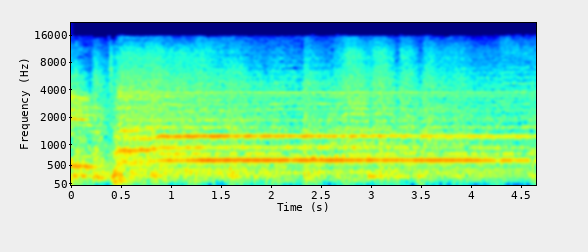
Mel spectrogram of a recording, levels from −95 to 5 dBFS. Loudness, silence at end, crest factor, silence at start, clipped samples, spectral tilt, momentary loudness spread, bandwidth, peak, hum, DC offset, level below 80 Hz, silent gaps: -19 LUFS; 0 s; 14 dB; 0 s; under 0.1%; -3.5 dB/octave; 5 LU; 16 kHz; -6 dBFS; none; under 0.1%; -50 dBFS; none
